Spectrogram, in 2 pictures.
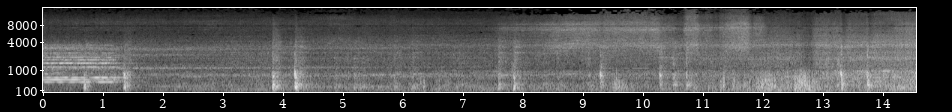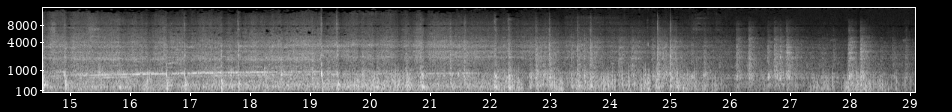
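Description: Electric trains pulling out of a station, with wheels clacking over rail joints and points as the cars roll by. A brief horn sounds at the very start. A faint rising motor whine from about 15 to 22 s comes as the converted Nishitetsu 6050 series dining train THE RAIL KITCHEN CHIKUGO accelerates away.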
